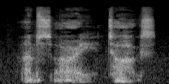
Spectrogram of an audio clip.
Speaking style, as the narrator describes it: I said to him, my voice a wreck

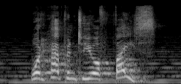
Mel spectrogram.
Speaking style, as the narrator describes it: I cried

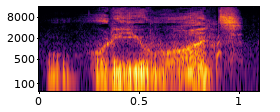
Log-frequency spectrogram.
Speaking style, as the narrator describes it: I whispered, petrified, my heart pounding

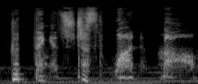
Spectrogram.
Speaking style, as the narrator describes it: she fairly hissed

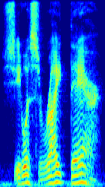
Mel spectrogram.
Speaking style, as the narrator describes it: Maya said quietly

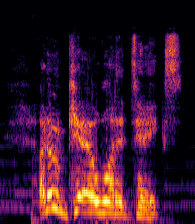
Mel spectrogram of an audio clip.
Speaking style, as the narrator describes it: Vegeta said hotly

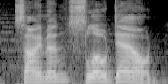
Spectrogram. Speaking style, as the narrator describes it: said in a loud voice

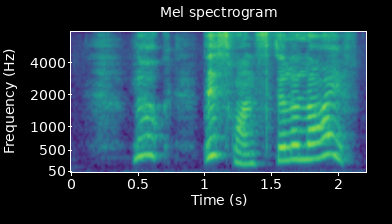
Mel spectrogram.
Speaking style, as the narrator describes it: Canter exclaimed

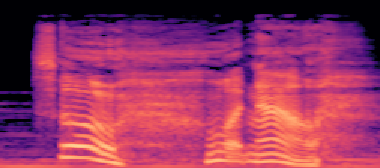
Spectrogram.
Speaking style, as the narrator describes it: I said, yawning

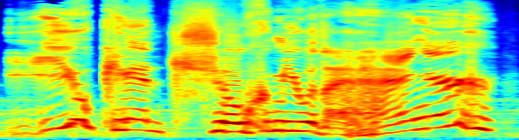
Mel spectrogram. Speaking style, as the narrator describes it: shouted

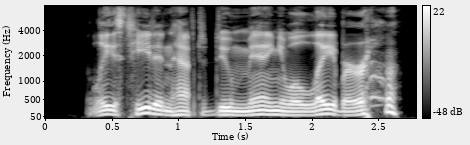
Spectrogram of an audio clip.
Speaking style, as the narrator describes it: Poseidon laughed

